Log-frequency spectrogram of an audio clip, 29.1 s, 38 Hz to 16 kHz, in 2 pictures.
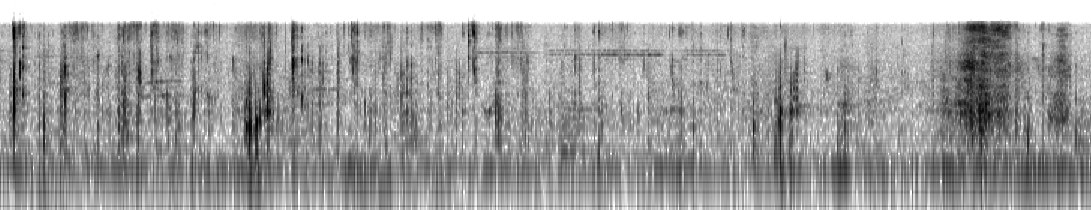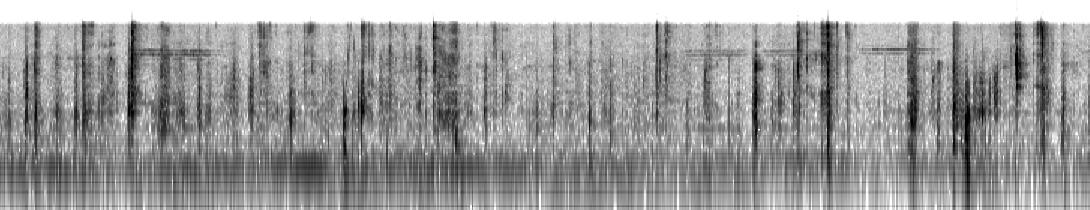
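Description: Close-miked eating: a person chewing handfuls of rice with mutton and chicken curry, eaten by hand, with many sharp wet mouth clicks and chews. There is a longer hissing noise about 13 seconds in.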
